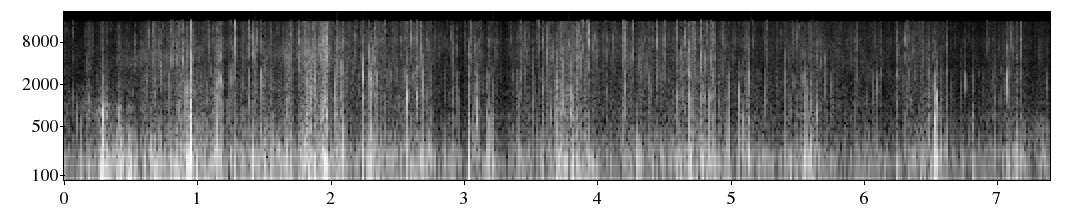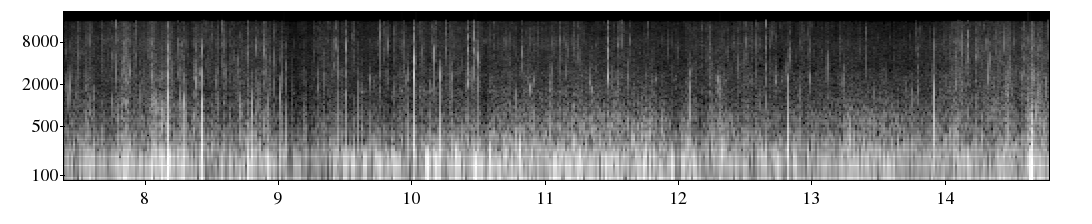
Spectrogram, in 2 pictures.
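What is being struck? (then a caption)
Synthetic fur microphone windscreen. Fingertips and short nails scratch a grey, fluffy synthetic fur windscreen on a microphone. The result is a dense, continuous crackling rustle with many fast, sharp scratchy bursts over a heavy low rumble. It runs steadily for about fifteen seconds.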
